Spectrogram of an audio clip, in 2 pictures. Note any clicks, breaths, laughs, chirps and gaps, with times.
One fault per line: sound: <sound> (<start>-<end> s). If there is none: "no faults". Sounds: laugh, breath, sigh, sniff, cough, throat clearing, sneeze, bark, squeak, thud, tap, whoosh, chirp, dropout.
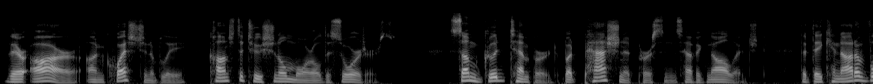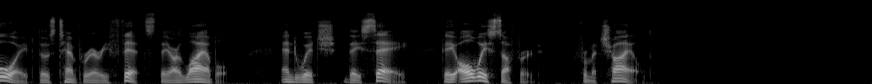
no faults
